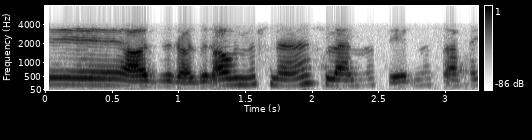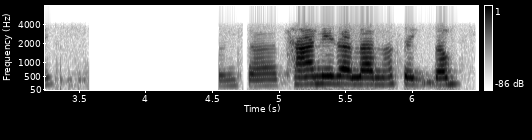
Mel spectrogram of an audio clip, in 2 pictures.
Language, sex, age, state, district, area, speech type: Nepali, female, 30-45, West Bengal, Kalimpong, rural, conversation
